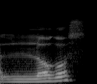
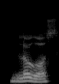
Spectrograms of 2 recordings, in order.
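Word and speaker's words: λόγος: La que le sigue es una lambda y se pronuncia como una l en español, como en la palabra logos. Logos. Entonces, se pronuncia logos, ¿verdad?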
